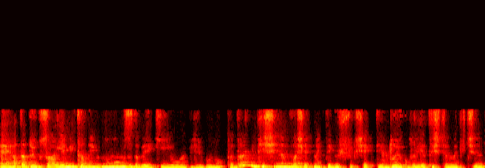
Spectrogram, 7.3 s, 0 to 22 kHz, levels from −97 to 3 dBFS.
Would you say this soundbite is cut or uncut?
uncut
